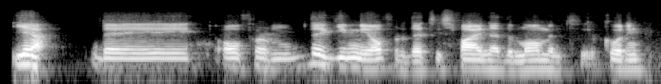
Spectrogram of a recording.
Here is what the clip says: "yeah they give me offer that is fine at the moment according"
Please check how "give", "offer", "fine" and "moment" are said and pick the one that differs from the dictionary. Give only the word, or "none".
none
